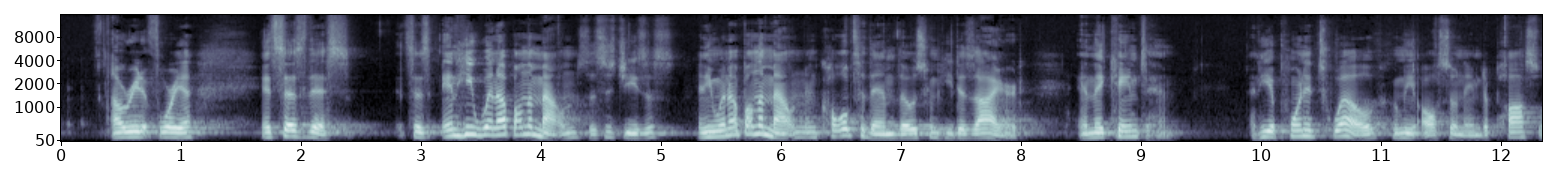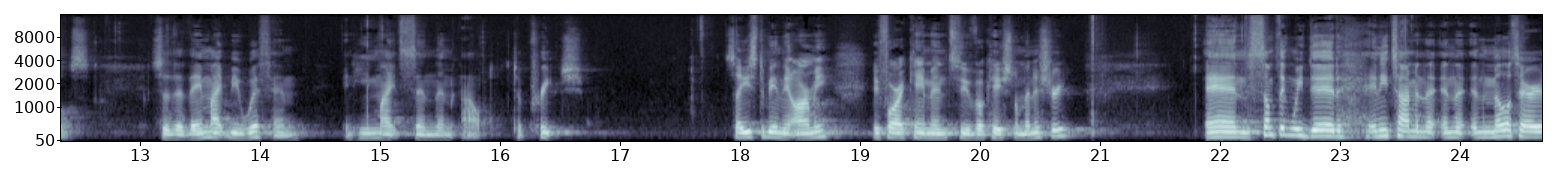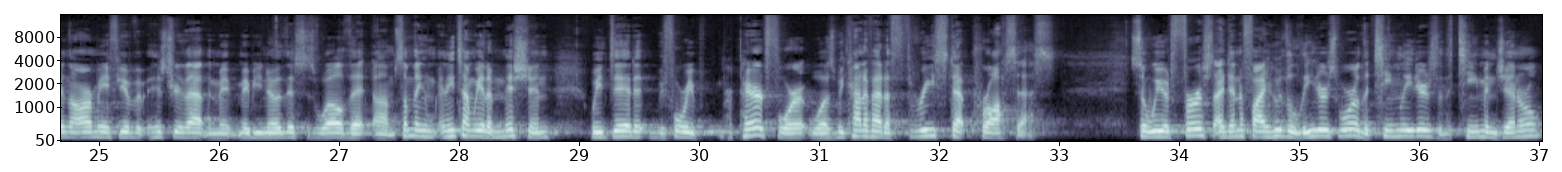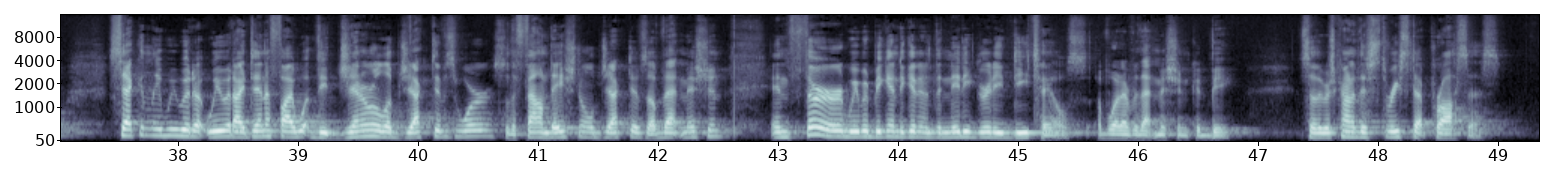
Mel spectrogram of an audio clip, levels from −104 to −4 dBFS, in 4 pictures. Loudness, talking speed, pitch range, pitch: -22 LUFS, 235 wpm, 135-170 Hz, 145 Hz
